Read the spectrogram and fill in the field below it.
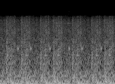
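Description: Rapid gunfire from a gun in the video game Free Fire, a dense, loud continuous burst of shots with no gaps, filling the whole short moment.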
